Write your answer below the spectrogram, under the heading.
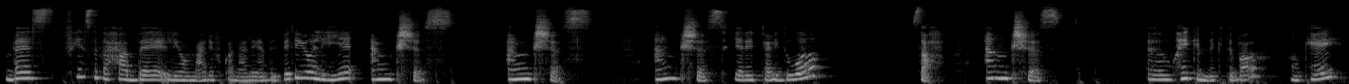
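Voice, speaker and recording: A woman with a Levantine Arabic accent teaching English vocabulary. She says the English slowly and carefully, explains more quickly in Arabic, and repeats words for learners to echo. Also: medium pitch, a little mellow. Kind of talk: bilingual language lesson.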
